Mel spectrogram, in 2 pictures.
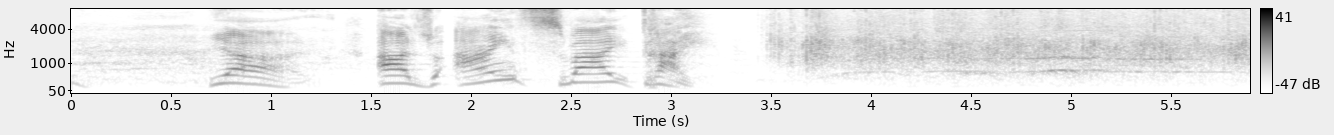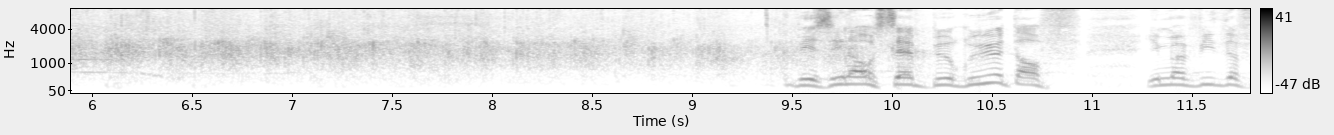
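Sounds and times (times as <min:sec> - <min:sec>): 
speech: 0:00.7 - 0:03.6, 0:09.5 - 0:11.7
audience applause: 0:03.4 - 0:10.2.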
